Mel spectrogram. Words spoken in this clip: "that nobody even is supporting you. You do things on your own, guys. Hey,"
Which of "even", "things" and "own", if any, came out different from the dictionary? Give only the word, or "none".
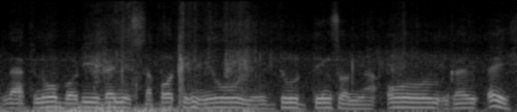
things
